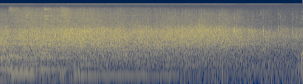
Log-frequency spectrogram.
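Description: Audience applauding while the orchestra's last held low notes die away within the first few seconds. The clapping thins out near the end.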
